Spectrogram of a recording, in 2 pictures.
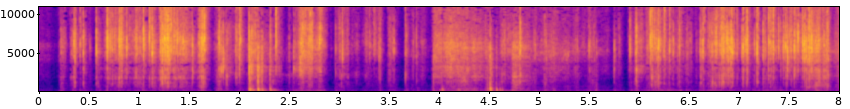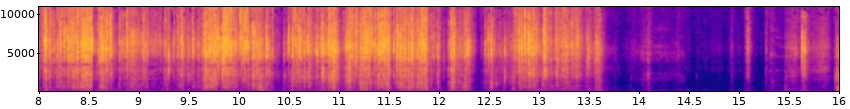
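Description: Clear plastic shrink-wrap on a trading-card box being torn open and peeled off, a dense crinkling and crackling that stops about three seconds before the end.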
